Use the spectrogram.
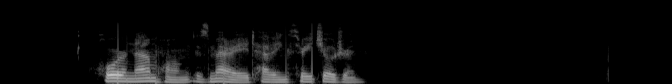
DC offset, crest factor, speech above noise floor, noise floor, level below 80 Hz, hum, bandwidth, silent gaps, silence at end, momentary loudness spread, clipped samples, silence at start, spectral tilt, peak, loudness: under 0.1%; 22 dB; 56 dB; -84 dBFS; -62 dBFS; none; 7.4 kHz; none; 3.1 s; 11 LU; under 0.1%; 1.05 s; -6.5 dB/octave; -10 dBFS; -29 LUFS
